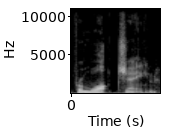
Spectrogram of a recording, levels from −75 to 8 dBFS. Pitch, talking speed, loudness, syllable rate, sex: 125 Hz, 150 wpm, -16 LUFS, 2.6 syllables/s, male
